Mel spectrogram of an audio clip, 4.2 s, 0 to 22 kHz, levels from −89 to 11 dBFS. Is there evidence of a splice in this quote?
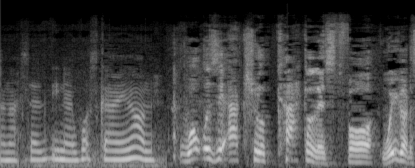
yes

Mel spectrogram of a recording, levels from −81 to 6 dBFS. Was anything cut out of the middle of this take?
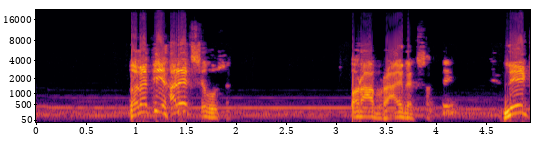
yes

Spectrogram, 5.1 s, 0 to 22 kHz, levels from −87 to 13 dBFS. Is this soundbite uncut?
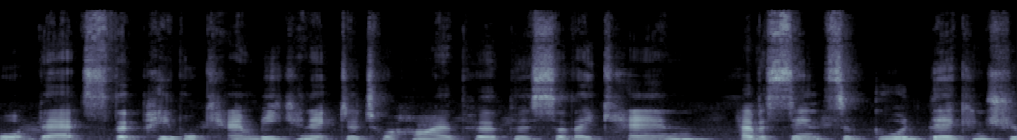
yes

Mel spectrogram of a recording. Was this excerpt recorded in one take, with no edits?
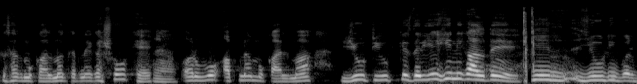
no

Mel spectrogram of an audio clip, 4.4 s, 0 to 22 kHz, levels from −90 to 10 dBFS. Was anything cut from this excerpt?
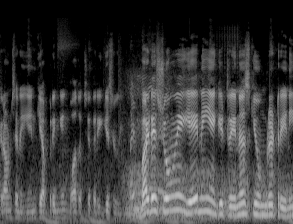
yes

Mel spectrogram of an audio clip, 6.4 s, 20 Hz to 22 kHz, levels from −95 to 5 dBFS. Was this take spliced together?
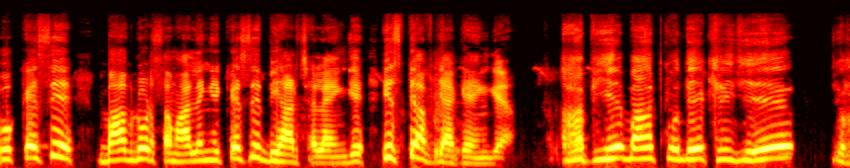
no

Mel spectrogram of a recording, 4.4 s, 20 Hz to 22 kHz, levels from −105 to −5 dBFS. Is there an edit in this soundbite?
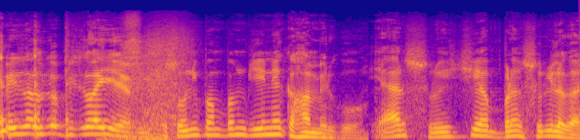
yes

